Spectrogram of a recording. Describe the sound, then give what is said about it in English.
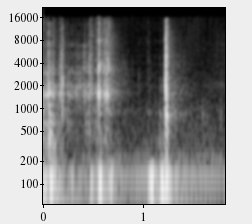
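Hard plastic clacks and rattles as an audio cassette tape is slotted into a tape player, a few quick clicks followed by one louder clack before the sound stops. “there is another audio tape in here. This is weird. This is so strange. Here, I'm put this in the tape player, you shithead.”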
